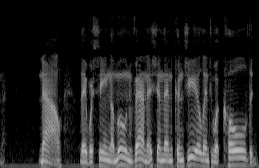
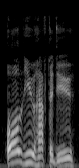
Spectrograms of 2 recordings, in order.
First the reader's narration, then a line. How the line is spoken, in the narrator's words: Sir Robert bellowed at them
